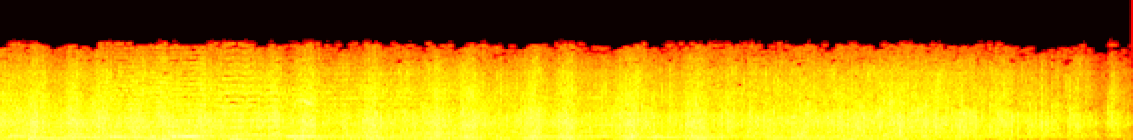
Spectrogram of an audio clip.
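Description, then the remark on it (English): A studio audience applauds loudly and steadily to welcome a performer, a dense wash of clapping hands that holds for several seconds before beginning to taper off at the end. “You're all laughing and smiling and applauding and glad to see me.”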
